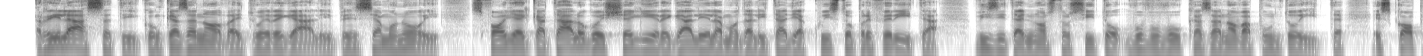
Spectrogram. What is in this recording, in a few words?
ITALIAN MALE RADIO COMMERCIAL; KASANOVA STORES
